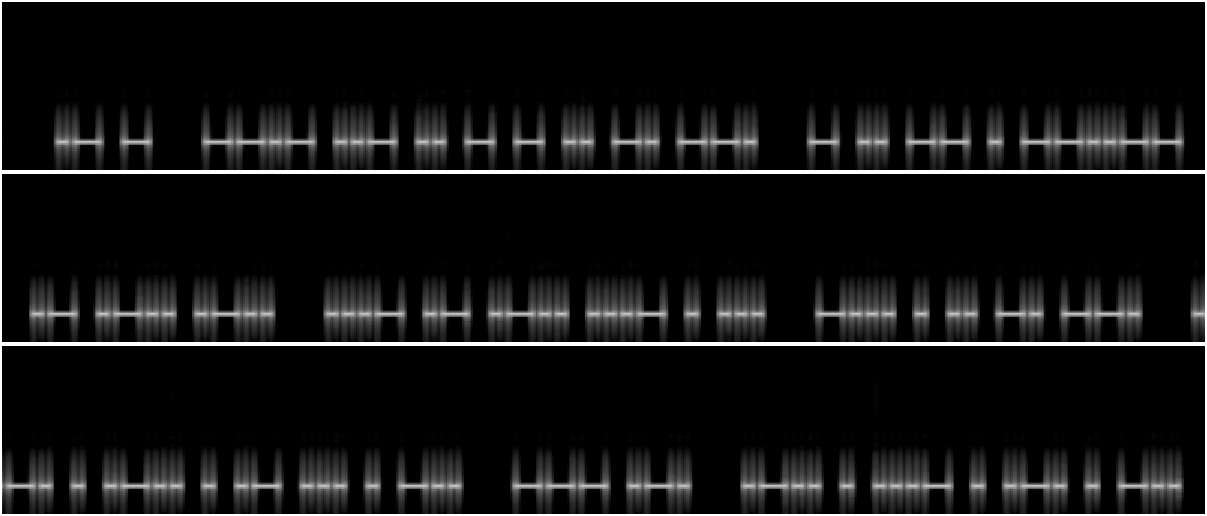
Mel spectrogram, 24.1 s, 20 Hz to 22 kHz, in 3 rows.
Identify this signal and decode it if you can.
Morse code, heard as a keyed tone, about 22 wpm, 700 Hz. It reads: AT QUITTING TIME, ALL VALVES BEING RELEASED OR LEVERED
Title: A Sound Of Thunder 22wpm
